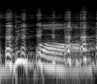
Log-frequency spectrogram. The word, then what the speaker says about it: Betebol: Beep ball. – Beep ball? – Beep ball. – Spell it. – Beep ball. – How do you spell that? – B-E-T-E-B-O-L. Beep ball.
